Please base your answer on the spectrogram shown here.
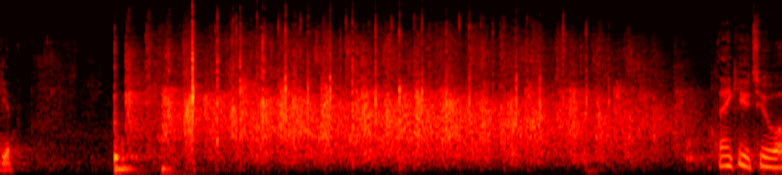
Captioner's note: applause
